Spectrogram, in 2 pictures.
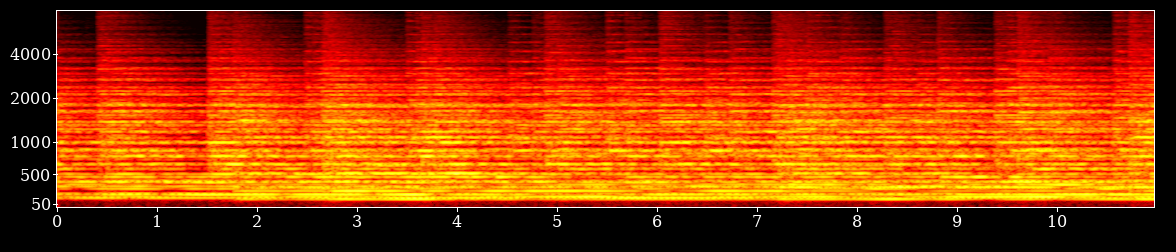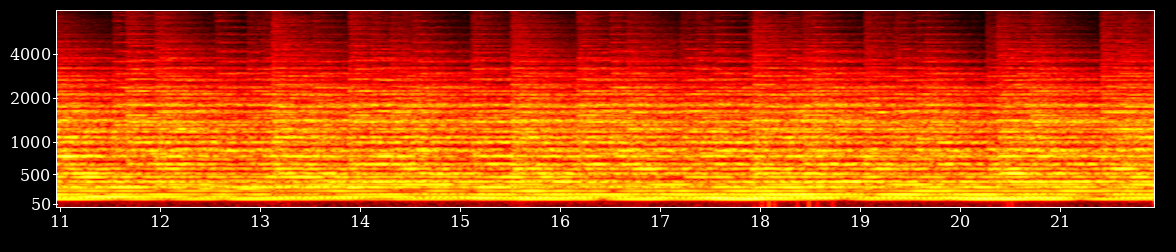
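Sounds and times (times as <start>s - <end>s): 
parish church south tower bells ringing in Lindenberg: 0.0s - 21.9s.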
